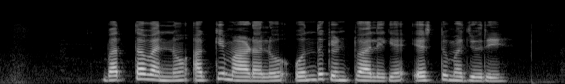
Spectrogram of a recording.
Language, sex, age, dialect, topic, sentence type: Kannada, female, 36-40, Coastal/Dakshin, agriculture, question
